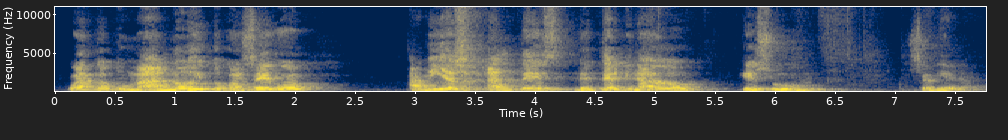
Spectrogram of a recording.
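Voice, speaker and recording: High-voiced preaching pastor in an echoey church. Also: male voice, a bit bright. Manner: preaching with call-and-response questions; reads scripture aloud with rising emphasis. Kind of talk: sermon. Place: church sanctuary. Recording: echoey church, mic at a distance.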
